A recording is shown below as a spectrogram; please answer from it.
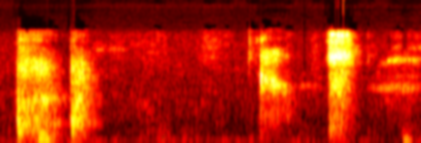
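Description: A person coughing and clearing the throat into a voice-chat microphone: two coughs at the start and two more near the end. The reader has a hoarse voice.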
